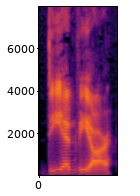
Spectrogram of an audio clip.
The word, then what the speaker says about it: DNVR: You would think it would be called Denver and they'd just say it like a tech company, but it's not. It's just DNVR.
